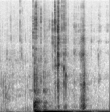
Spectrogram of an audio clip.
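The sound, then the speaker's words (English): A loud crunch of ice being bitten by a person's teeth, followed by a couple of quieter crackling chews over about a second, with no talking. “I have a bad habit of chewing ice.”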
